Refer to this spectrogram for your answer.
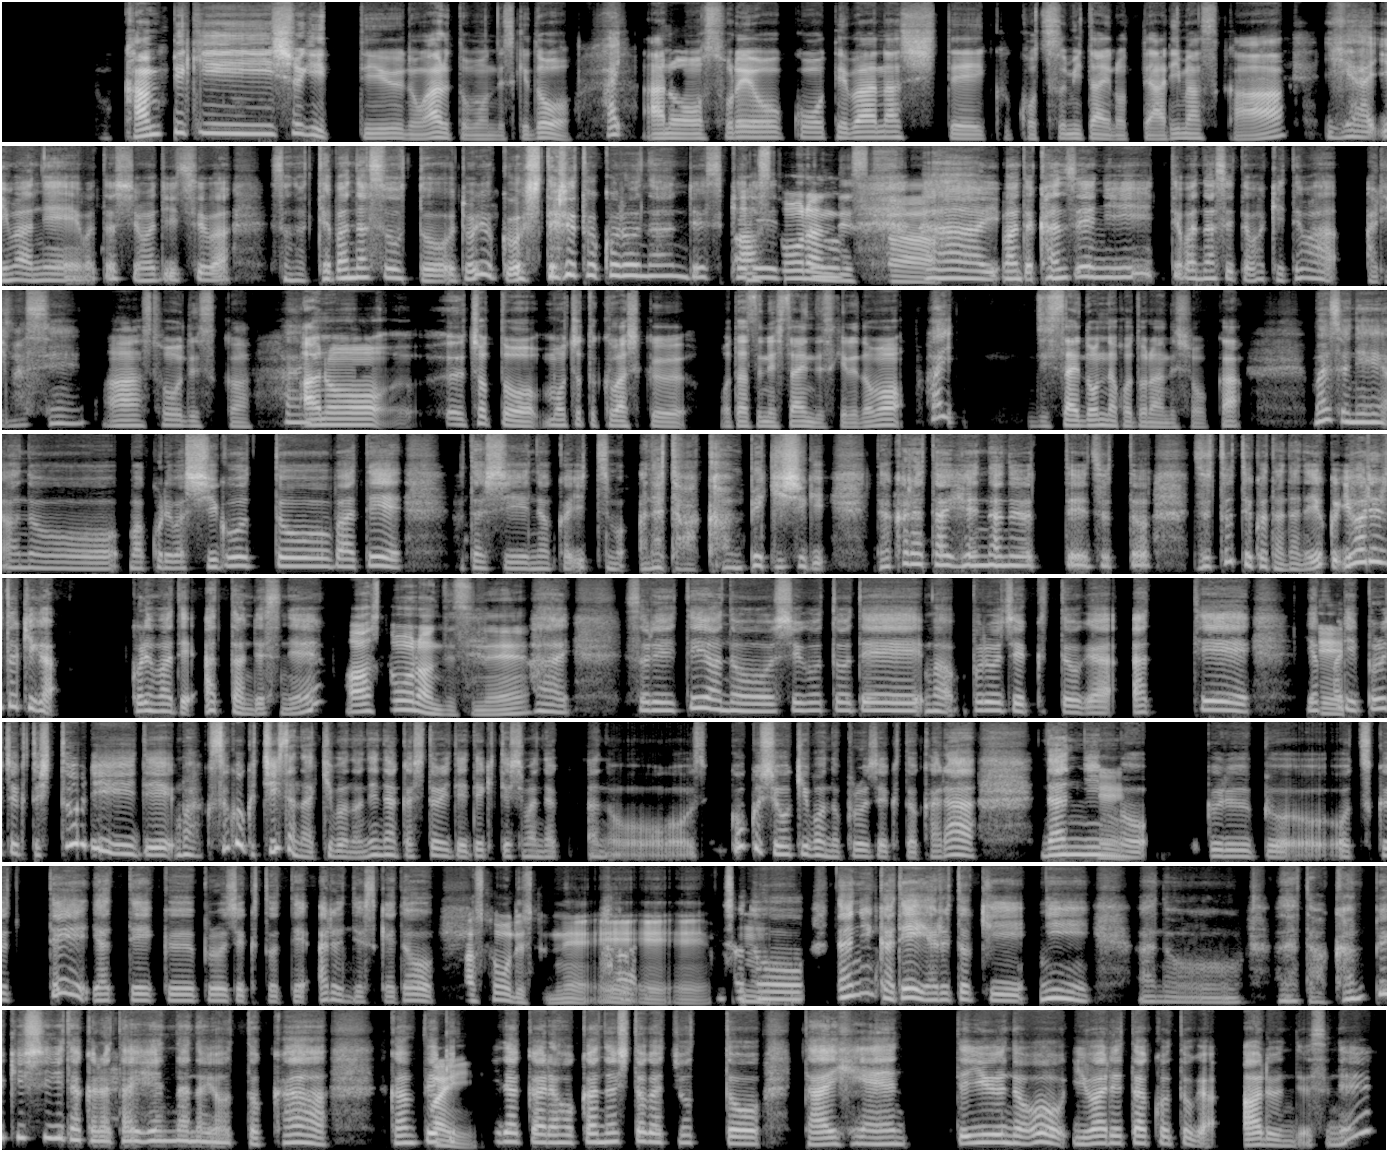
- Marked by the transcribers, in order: laughing while speaking: "してる"
- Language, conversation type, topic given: Japanese, podcast, 完璧主義を手放すコツはありますか？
